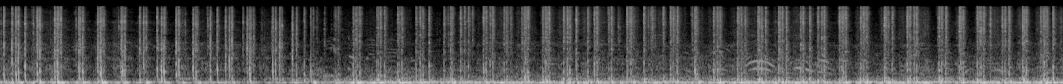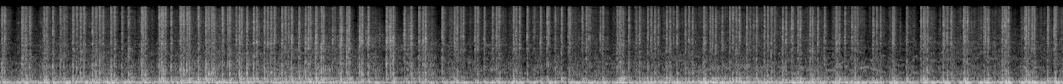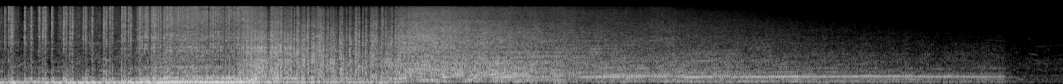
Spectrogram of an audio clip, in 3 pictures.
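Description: Drag-race cars idling with a rapid, even, lumpy chop for about 22 seconds, then a loud launch about 23 seconds in as the cars accelerate away, their sound fading down the track.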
